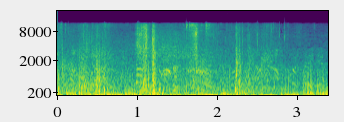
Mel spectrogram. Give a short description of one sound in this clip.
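Gunshots crack sharply in a short burst.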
